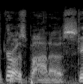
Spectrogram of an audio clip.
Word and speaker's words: Gross-Matos: Tell me how to say his name, finally. – Yeah, it's Gross-Matos.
